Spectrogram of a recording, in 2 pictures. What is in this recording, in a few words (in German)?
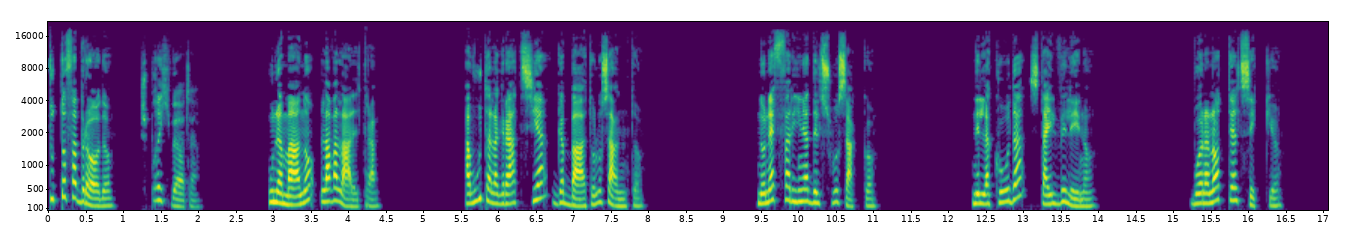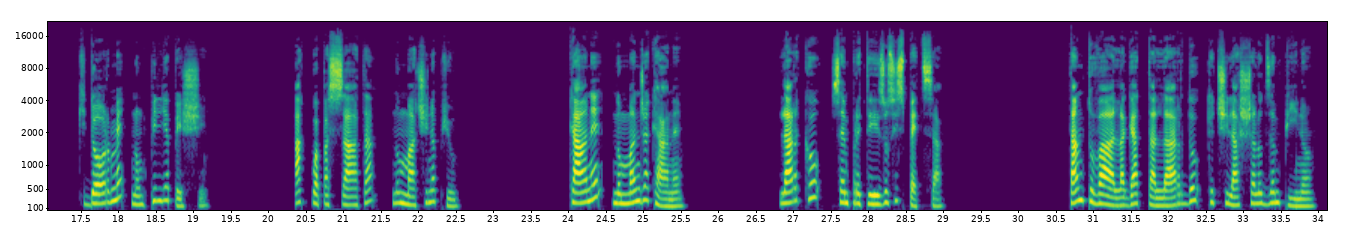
italienisch, Aussprache Trainer; reise know how; Hoerbuch-Serie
